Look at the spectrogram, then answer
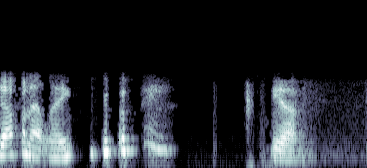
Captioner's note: laughter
